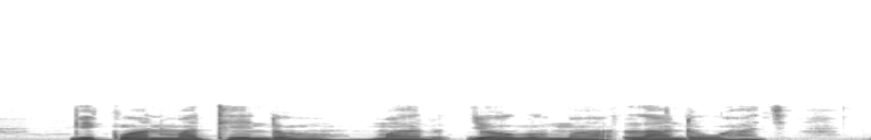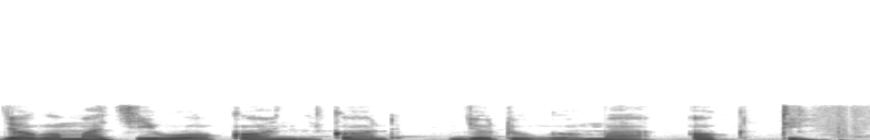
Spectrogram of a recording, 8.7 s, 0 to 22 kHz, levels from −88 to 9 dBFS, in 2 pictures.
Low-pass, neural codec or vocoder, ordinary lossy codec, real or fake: 5.4 kHz; none; none; real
